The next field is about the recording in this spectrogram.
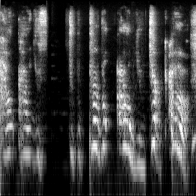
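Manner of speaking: forceful whisper-yelling under the breath. A wounded character, running, mutters at Shalius through the ether; whisper-yelling. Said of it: "like whisper yelling at Shalius".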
